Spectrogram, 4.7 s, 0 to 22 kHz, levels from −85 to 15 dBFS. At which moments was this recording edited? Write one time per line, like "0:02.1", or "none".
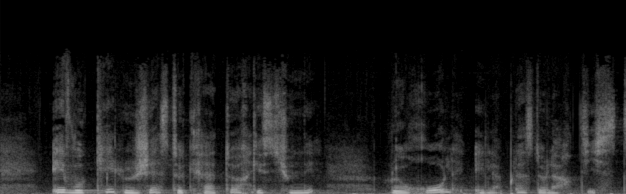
0:01.9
